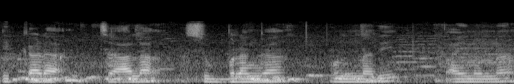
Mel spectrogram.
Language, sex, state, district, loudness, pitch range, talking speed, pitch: Telugu, male, Andhra Pradesh, Sri Satya Sai, -17 LUFS, 130-170 Hz, 60 wpm, 135 Hz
